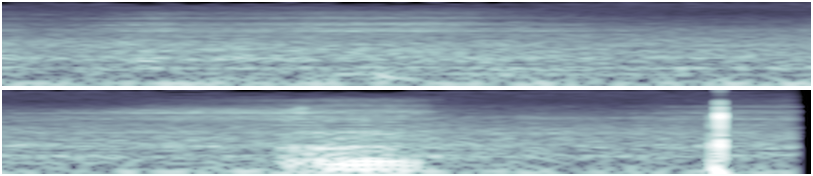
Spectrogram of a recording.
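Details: A boxer puppy sleeping with its tongue out gives one low, fluttering snore on a breath, over a quiet room hiss, followed by a brief click.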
